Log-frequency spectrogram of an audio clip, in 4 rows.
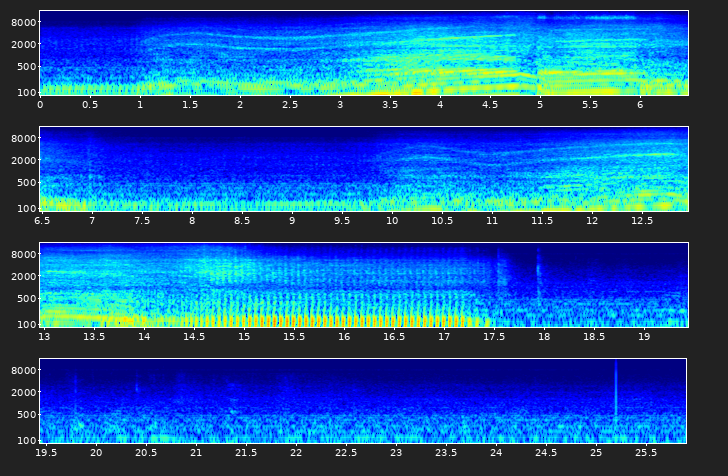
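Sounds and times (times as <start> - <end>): motorcycle engine revving: 0.0 - 7.6, 9.4 - 17.7.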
